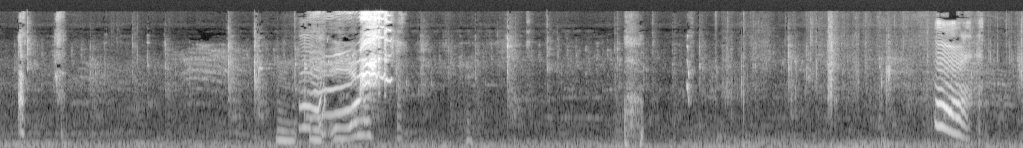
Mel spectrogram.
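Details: Screaming infant monkey, Yaya's baby, begging for Yoyo's milk; a wavering, rising-then-falling shriek near four seconds and a shorter downward scream near the end, with people speaking nearby indoors.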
